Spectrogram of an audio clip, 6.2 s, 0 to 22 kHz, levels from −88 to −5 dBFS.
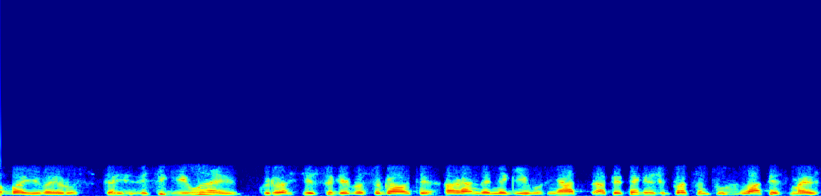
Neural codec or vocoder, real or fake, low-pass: none; real; 3.6 kHz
